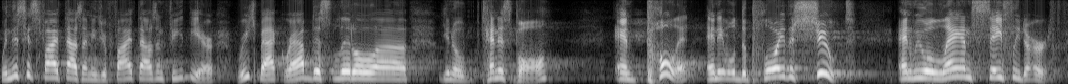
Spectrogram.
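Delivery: ordinary talk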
